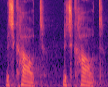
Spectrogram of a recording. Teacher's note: Discount kết thúc bằng âm n và âm t nhé. Nhưng mà âm t nó quan trọng hơn nên các bạn cứ bắn hơi nó ra. Âm n này thì lướt qua cũng được.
